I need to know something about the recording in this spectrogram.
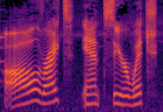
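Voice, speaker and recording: A woman's voice: medium pitch, extremely slow, slight background noise. A woman voicing a polite, curious and earnest girl in a video game.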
